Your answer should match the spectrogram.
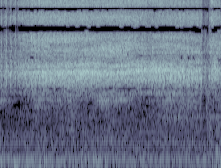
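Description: Western diamondback rattlesnake rattling its tail: a steady, unbroken dry buzz. It is the defensive warning of a snake coiled and standing its ground.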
